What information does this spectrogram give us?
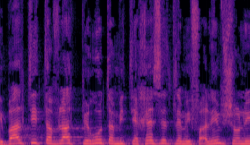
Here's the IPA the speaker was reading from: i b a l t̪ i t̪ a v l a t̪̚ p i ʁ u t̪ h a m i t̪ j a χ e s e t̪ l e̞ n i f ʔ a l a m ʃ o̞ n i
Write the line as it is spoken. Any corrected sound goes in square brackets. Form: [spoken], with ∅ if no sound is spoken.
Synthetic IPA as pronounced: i b a l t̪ i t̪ a v l a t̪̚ p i ʁ u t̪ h a m i t̪ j a χ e s e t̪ l e̞ [m] i f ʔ a l [i] m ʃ o̞ n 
